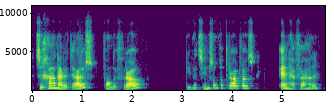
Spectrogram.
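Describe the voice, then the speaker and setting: A woman's voice: sits high, big pitch swings, a little slow, a little mellow. A woman telling a Bible story for children in a dramatic, vivid way, repeating words for effect. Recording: dull lo-fi recording.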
